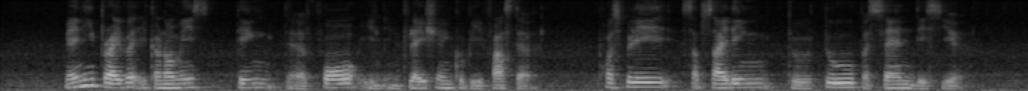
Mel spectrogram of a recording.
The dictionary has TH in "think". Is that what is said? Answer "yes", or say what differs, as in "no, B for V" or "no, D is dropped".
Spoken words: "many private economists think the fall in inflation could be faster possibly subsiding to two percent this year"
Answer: no, T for TH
